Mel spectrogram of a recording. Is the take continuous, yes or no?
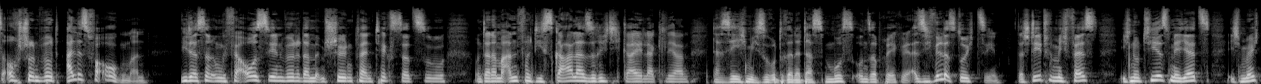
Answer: yes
